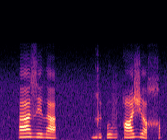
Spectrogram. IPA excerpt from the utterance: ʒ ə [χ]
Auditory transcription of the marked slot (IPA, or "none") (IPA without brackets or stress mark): χ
